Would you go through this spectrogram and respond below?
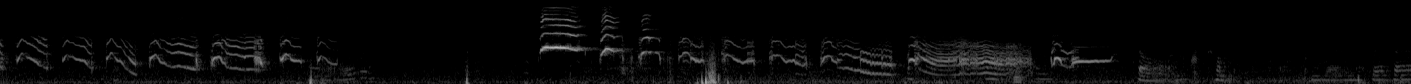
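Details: Princess Izzy, a five-week-old Boston Terrier puppy sitting in a basket on 12/4/2011, gives a long run of high, wavering whimpers that rise and fall repeatedly. After a brief pause comes a louder, squealing burst, and then more whines continue.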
